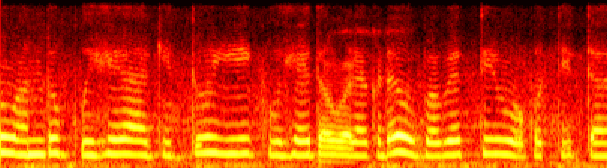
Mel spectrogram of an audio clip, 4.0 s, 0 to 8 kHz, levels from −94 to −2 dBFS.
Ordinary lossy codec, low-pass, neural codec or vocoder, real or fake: Opus, 16 kbps; 7.2 kHz; codec, 16 kHz, 4 kbps, X-Codec, HuBERT features, trained on LibriSpeech; fake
